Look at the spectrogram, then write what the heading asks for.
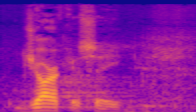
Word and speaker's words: Jarkesy: Jarky was entitled to um to a jury for these claims. And by the way, it's pronounced jarassy uh not not a number of other ways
